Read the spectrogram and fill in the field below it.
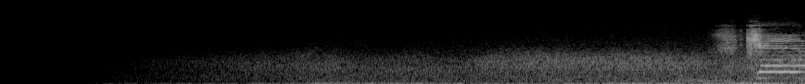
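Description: Ocean waves crash and wash over each other, slowly growing louder.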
